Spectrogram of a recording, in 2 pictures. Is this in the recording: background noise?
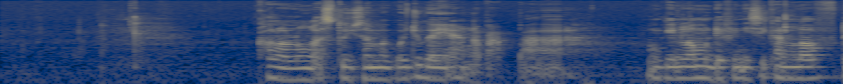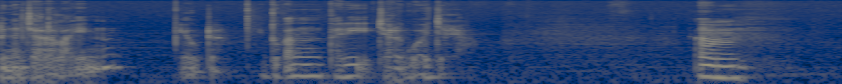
yes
